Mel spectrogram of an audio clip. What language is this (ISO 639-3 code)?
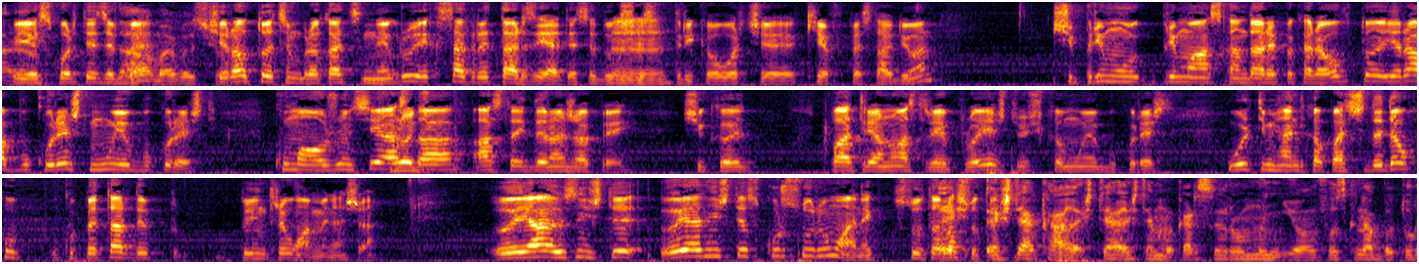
ron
